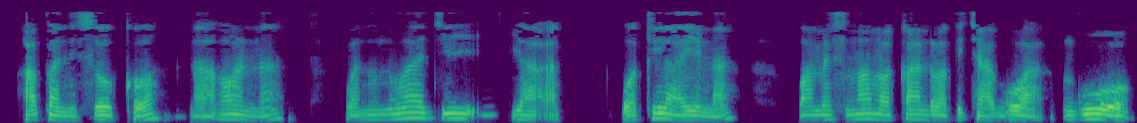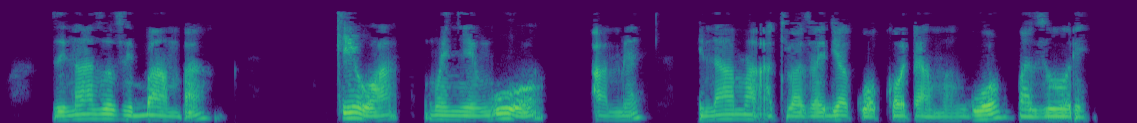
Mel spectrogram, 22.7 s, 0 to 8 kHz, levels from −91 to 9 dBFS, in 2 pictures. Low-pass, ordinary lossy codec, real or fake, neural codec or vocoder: 7.2 kHz; MP3, 24 kbps; fake; codec, 44.1 kHz, 2.6 kbps, SNAC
